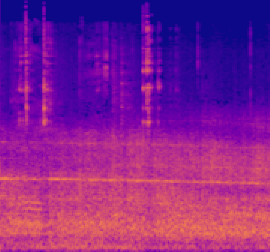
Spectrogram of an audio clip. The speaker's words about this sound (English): What we're going to do is wait for a plane.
